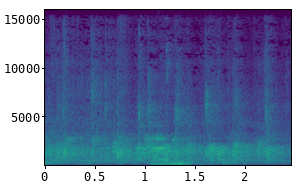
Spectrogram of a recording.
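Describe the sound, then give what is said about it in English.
An audience at a church talk gives a round of applause, a steady wash of many hands clapping throughout while a voice speaks over it. “Thank you, Roz. Let's give Roz a round of applause.”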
